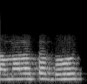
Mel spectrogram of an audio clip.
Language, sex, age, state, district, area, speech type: Odia, female, 30-45, Odisha, Boudh, rural, conversation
